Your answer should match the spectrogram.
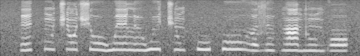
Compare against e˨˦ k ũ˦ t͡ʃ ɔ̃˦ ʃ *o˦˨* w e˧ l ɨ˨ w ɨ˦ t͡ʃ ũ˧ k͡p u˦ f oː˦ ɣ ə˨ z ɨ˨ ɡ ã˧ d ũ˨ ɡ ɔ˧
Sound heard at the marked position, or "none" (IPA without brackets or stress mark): o˦˨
